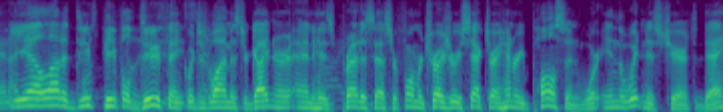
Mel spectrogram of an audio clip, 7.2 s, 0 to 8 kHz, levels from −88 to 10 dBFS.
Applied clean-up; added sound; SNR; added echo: none; none; none; none.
